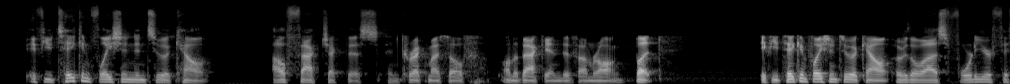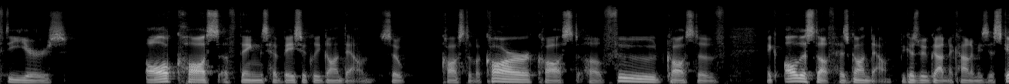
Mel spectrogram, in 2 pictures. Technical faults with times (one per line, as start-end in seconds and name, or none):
4.04-8.89 input switched to a poorer device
